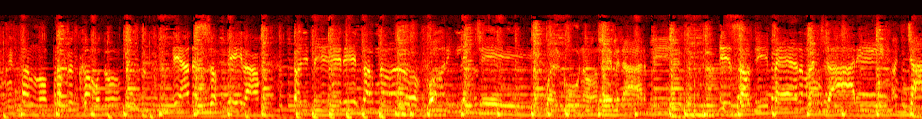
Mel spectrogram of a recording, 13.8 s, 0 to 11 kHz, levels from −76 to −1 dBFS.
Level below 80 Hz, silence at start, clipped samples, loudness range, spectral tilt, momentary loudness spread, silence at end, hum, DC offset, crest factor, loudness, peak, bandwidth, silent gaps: -40 dBFS; 0 s; under 0.1%; 1 LU; -5 dB/octave; 5 LU; 0 s; none; 0.5%; 16 dB; -18 LUFS; -2 dBFS; 7.4 kHz; none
